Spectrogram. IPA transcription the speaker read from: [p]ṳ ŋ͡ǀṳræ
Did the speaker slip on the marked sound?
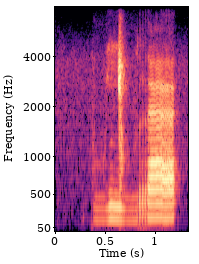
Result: no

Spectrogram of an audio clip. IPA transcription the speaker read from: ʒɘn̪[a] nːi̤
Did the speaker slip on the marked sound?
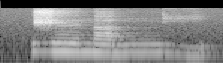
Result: no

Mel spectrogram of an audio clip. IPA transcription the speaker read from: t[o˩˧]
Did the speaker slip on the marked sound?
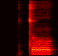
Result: yes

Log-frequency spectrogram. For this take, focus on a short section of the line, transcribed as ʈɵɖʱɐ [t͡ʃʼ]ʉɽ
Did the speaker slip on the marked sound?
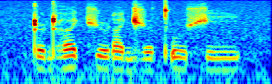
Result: yes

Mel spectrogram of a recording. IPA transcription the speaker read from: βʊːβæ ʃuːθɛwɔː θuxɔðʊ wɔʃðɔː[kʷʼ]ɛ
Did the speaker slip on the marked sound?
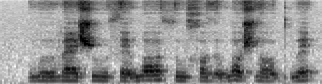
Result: no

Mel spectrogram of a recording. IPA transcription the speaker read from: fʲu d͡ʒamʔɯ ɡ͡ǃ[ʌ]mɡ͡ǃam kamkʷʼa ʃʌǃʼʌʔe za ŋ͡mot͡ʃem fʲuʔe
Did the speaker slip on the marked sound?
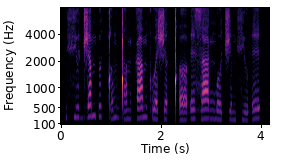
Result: no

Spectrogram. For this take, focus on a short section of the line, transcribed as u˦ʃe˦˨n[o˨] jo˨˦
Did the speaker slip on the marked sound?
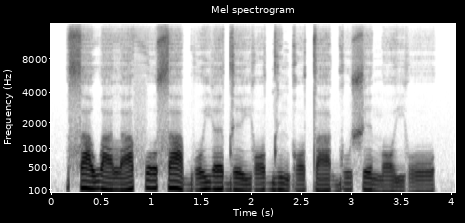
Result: yes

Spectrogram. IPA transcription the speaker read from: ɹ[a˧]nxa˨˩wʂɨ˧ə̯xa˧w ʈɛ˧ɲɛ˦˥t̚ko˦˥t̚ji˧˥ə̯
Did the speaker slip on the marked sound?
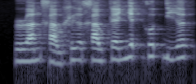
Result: yes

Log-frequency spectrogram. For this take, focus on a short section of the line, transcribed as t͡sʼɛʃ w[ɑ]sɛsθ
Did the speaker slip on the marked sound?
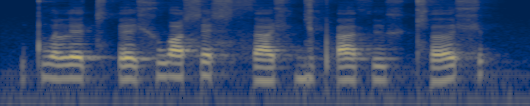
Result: no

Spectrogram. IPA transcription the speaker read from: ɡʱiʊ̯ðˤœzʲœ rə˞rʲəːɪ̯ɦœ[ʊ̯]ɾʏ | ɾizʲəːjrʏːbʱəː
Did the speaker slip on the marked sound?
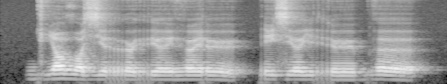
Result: yes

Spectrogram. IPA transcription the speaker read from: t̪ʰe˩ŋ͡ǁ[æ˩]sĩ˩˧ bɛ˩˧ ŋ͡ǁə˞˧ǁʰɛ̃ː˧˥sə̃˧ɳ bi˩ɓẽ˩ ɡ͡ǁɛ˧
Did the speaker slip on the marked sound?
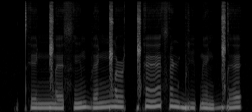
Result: yes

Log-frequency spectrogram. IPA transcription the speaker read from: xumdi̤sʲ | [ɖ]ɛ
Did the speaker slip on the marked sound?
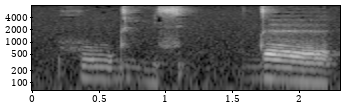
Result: yes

